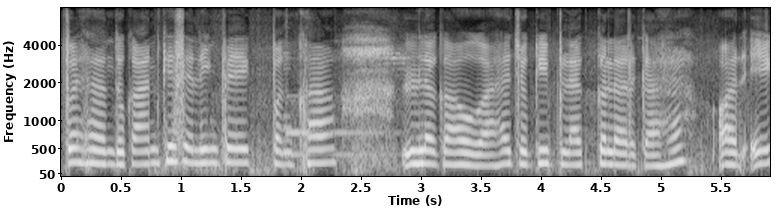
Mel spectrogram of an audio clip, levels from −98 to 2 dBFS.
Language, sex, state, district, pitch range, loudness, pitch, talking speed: Hindi, female, Uttar Pradesh, Varanasi, 215-240 Hz, -14 LUFS, 230 Hz, 170 wpm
